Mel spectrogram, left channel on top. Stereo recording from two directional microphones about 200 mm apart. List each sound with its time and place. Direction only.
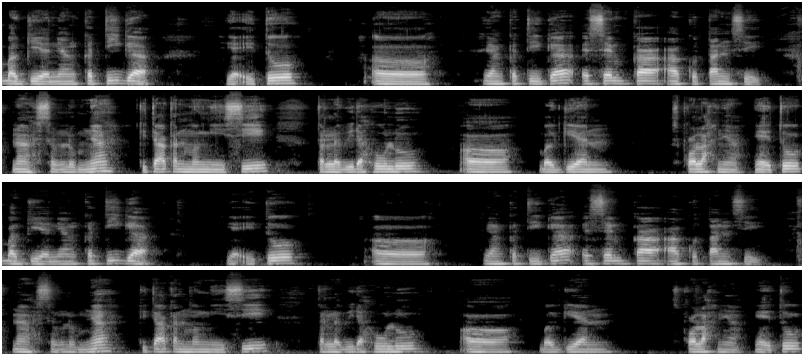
0.0 s speech: 45° left (ahead or behind)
